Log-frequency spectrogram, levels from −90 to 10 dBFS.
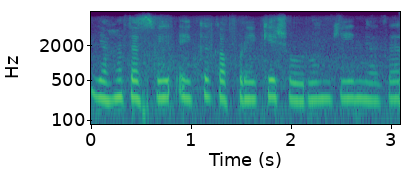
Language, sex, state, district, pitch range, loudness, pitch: Hindi, female, Bihar, Gopalganj, 235-245 Hz, -25 LUFS, 240 Hz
